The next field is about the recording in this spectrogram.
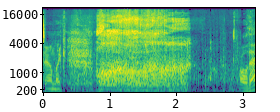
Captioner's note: makes aggressive wind whooshing noise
